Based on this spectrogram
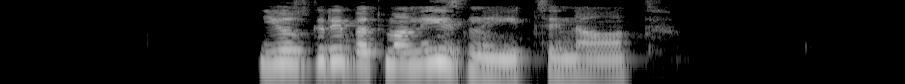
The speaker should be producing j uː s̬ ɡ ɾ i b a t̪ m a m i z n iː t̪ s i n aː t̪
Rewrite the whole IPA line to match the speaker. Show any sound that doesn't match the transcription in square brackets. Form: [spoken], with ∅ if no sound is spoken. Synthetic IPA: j uː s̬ ɡ ɾ i b a t̪ m a [n] i z n iː t̪ s i n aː t̪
